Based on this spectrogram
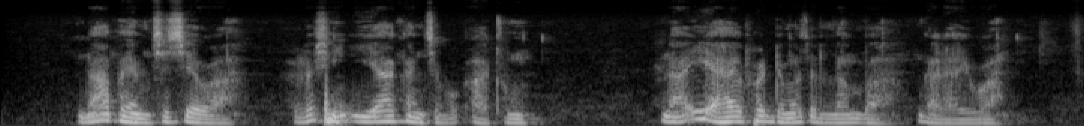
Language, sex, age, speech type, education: Hausa, male, 60+, read, tertiary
